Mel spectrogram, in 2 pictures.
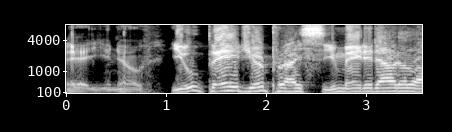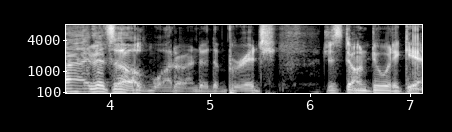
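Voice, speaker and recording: Putting on a character voice, a man talks at a moderate pace with a fairly low pitch and very wide pitch swings. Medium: actual play. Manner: loud, crude, brash.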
